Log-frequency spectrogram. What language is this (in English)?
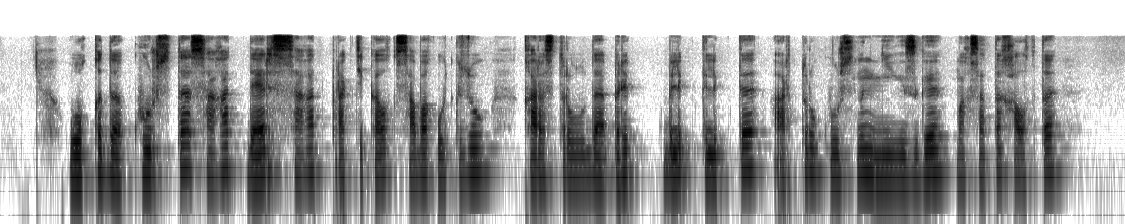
Kazakh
